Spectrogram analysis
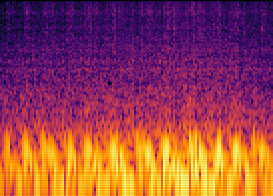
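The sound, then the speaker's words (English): A motorcycle engine rumbles steadily, a loud, continuous low throb with a constant pitch and no voices, holding at an even idle throughout. “The smell of freshly cut summer lawns, fragrant trees on mountain roads, and tires marking the asphalt are so connected with the roar of the bike beneath us that I can conjure them whenever I hear an engine rumble.”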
